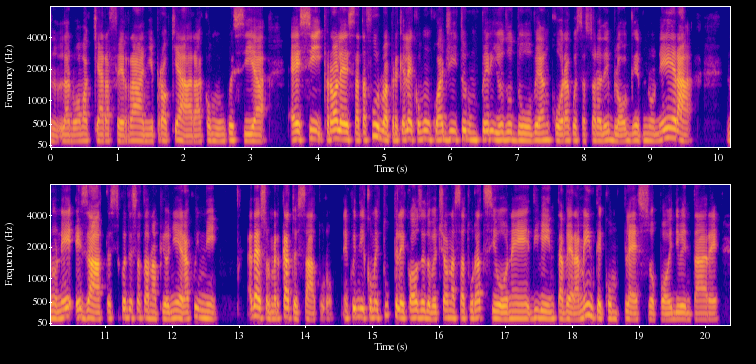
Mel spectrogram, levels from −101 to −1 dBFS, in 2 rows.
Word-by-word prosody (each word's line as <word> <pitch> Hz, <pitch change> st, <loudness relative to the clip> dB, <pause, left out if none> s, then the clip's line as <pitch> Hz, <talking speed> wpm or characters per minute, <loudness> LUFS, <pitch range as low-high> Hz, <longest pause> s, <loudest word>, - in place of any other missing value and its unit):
la 140 Hz, 0 st, -2 dB
nuova 140 Hz, +1 st, -4 dB
Chiara 140 Hz, -1 st, -3 dB
Ferragni, 140 Hz, 0 st, -1 dB
però 140 Hz, -, -3 dB
Chiara 130 Hz, -6 st, 0 dB
comunque 145 Hz, +1 st, -3 dB
sia 145 Hz, -3 st, -1 dB, 0.3 s
eh 170 Hz, +1 st, +5 dB
sì, 180 Hz, +3 st, -1 dB
però 180 Hz, +3 st, +5 dB
lei 175 Hz, -3 st, +8 dB
è -, -, +8 dB
stata 160 Hz, 0 st, -3 dB
furba, 220 Hz, +2 st, +3 dB
perché 155 Hz, +2 st, -3 dB
lei 190 Hz, -1 st, +4 dB
comunque 170 Hz, -1 st, -1 dB
ha -, -, +3 dB
agito 170 Hz, +1 st, -2 dB
in 180 Hz, -, -1 dB
un 160 Hz, -1 st, -1 dB
periodo 170 Hz, -2 st, -1 dB
dove 155 Hz, 0 st, 0 dB
ancora 155 Hz, -2 st, 0 dB
questa 150 Hz, -1 st, -6 dB
storia 145 Hz, +1 st, -3 dB
dei 155 Hz, +3 st, -2 dB
blogger 145 Hz, +1 st, -2 dB
non 145 Hz, 0 st, -5 dB
era 200 Hz, +1 st, +4 dB, 0.5 s
non 155 Hz, +1 st, -3 dB
e 185 Hz, -, +2 dB
esatto, 150 Hz, -5 st, +5 dB
e 155 Hz, -, -1 dB
secondo 175 Hz, +3 st, -4 dB
è -, -, -4 dB
stata 160 Hz, +1 st, -4 dB
una 150 Hz, -2 st, -1 dB
pioniera, 145 Hz, 0 st, 0 dB
quindi 155 Hz, -4 st, -3 dB, 0.4 s
adesso 190 Hz, -4 st, +4 dB
il -, -, -3 dB
mercato 165 Hz, +6 st, +3 dB
è -, -, -1 dB
saturo -, -, -4 dB
e 150 Hz, -, -8 dB
quindi 185 Hz, +2 st, 0 dB
come 175 Hz, -3 st, -3 dB
tutte 220 Hz, +8 st, -3 dB
le 155 Hz, -2 st, +4 dB
cose 165 Hz, +1 st, +1 dB
dove 145 Hz, -3 st, 0 dB
c'è 135 Hz, -, -4 dB
una 160 Hz, -1 st, -1 dB
saturazione, 155 Hz, -2 st, -1 dB
diventa 150 Hz, -1 st, -2 dB
veramente 150 Hz, +7 st, +1 dB
complesso 140 Hz, -2 st, -3 dB
poi 130 Hz, 0 st, -3 dB
diventare 130 Hz, -1 st, -2 dB
155 Hz, 180 wpm, -23 LUFS, 140-165 Hz, 0.5 s, lei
